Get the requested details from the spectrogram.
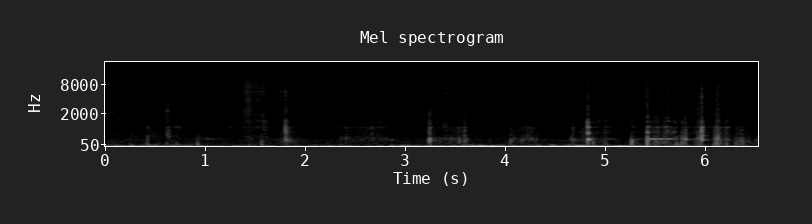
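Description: Fingernails tap on the white plastic lid and sides of a large clear plastic Elizabeth Arden jar full of white cream. The taps are quick, irregular, dull plastic clicks with almost no ring. Between the taps there are soft scratchy, sticky-sounding rustles.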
